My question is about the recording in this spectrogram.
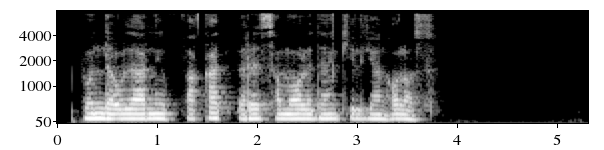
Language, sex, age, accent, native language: Uzbek, male, 19-29, Qashqadaryo, Uzbek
